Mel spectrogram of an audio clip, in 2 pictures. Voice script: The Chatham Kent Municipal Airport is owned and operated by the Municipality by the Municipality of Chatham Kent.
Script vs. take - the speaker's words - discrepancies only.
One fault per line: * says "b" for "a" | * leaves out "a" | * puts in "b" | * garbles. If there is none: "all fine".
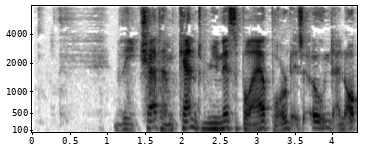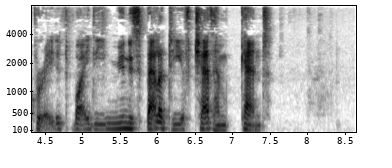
* leaves out "by the Municipality"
